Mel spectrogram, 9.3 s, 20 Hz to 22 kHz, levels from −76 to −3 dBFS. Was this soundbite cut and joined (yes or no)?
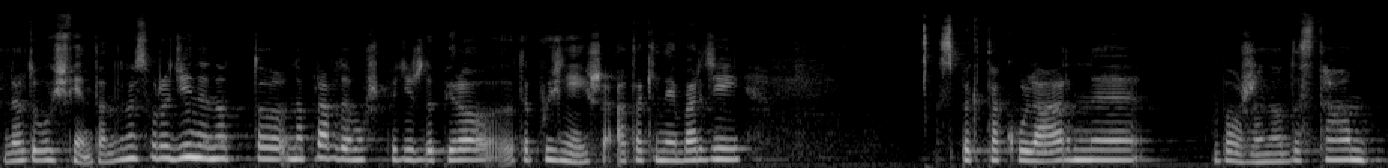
no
